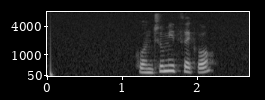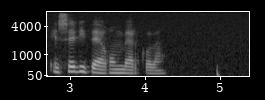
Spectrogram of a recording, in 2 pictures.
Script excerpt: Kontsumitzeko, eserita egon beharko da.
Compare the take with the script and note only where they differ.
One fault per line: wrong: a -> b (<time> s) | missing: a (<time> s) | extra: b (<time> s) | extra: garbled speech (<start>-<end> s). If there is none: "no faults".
no faults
